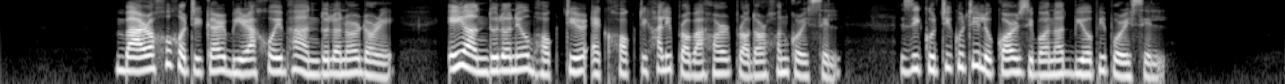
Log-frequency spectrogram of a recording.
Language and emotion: Assamese, neutral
